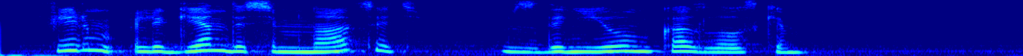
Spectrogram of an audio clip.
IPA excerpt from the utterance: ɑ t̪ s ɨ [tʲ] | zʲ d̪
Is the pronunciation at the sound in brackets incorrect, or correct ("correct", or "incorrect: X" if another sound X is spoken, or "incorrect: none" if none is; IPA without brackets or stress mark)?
correct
